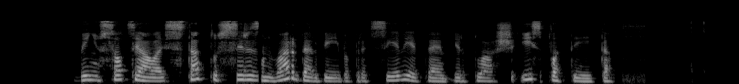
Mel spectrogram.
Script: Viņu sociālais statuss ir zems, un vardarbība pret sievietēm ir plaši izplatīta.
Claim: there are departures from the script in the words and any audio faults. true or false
true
